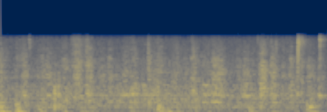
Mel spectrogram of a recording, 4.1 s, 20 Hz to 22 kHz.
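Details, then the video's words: Two dogs play fighting, a 75-pound pitbull named Corona and a roughly 150-pound German Shepherd named Warlock; rough, breathy panting and scuffling noises run continuously through the short stretch with no clear barks. "Dogs play fighting"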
